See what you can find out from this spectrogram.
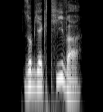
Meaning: inflection of subjektiv: 1. strong/mixed nominative masculine singular 2. strong genitive/dative feminine singular 3. strong genitive plural
- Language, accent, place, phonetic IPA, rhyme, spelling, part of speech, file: German, Germany, Berlin, [zʊpjɛkˈtiːvɐ], -iːvɐ, subjektiver, adjective, De-subjektiver.ogg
